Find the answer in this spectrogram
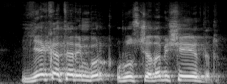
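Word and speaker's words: Екатеринбург: bir harfe bakalım ye Yekaterinburg Yekaterinburg Rusçada bir şehirdir Burada dikkat edin ilk E harfini y diye telaffuz ediyoruz ama ikinci E harfini normal e gibi telaffuz ediyoruz e harfinin zorluğu burada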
